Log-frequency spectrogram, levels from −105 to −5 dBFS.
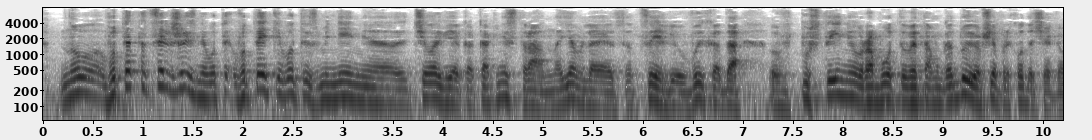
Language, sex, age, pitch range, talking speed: Russian, male, 60-79, 115-150 Hz, 160 wpm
